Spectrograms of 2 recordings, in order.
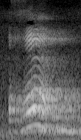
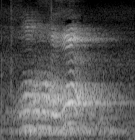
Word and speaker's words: rang: R plus en, G ne se prononce pas.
